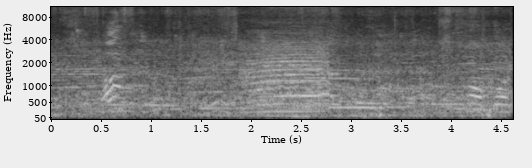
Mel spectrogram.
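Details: A cow lows amid the bustle of the Pon Ambarawa cattle market, Ramadan 2024. A long wavering moo swells near the middle, with shorter bellows around it, all partly masked by crowd voices and chatter.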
